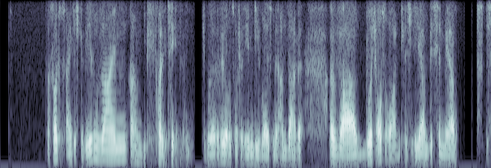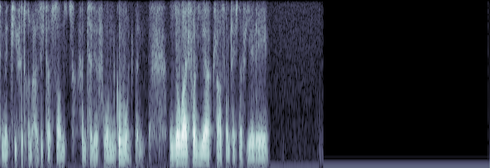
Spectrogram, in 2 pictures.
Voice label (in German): Ascend G6 normal und Freisprechen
